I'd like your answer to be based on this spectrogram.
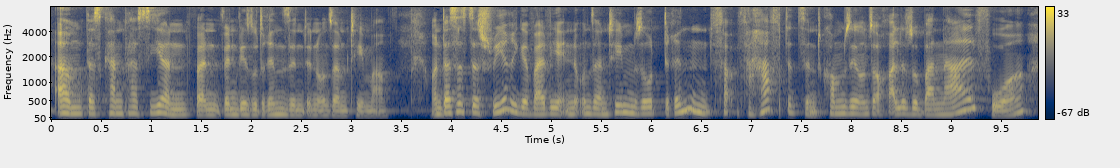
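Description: A voice coach explaining speaking technique in a casual conversation, lively and explanatory, often checking in with "ne?". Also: mid-range voice, a little fast. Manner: explanatory, lively, demonstrates stresses with exaggerated emphasis; uses fillers like "ne?" and "ja?".

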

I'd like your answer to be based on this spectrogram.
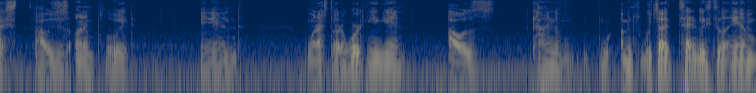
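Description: A man's voice: fairly low pitch, creaky, darkish tone. A man in a candid confessional monologue, rambling with many fillers and some swearing. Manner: rambling, heavy use of fillers and profanity. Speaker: vlogger.

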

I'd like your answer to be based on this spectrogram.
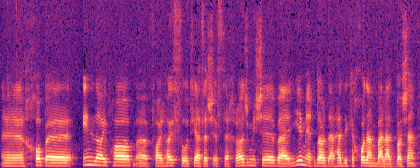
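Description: Guy doing a coaching podcast, medium pitch, explains stuff casually w lots of uh pauses, muffled low bitrate lo-fi audio. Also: fairly even intonation. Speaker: productivity coach and podcast host. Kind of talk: informal explanatory podcast talk. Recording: low-bitrate, dull lo-fi home-edited audio.

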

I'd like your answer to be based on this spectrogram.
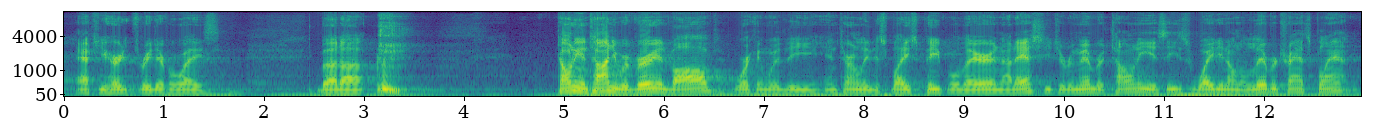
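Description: Speaking at a moderate pace in a medium-pitched voice, a man from Stokes County, North Carolina, with the accent to match, presents a mission trip report to a church. He talks plainly, earnestly, and in a folksy, conversational way over slides, with long hall reverb on the audio.

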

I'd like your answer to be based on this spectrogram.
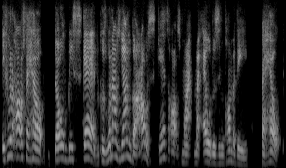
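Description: A woman, a comedian talking in an animated, playful way with casual slang. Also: medium pitch, fast talker, no echo. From England. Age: 20s. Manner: animated, playful, uses slang like innit and man. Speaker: guest comedian. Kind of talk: casual interview chat. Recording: slightly dull lo-fi sound.

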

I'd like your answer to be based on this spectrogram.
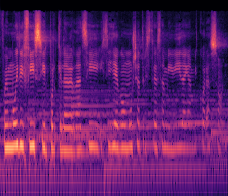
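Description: Woman, 30s, high voice, halting and heartfelt testimony in church over faint music. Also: completely flat delivery. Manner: heartfelt, halting, repeats phrases. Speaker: church member giving testimony.

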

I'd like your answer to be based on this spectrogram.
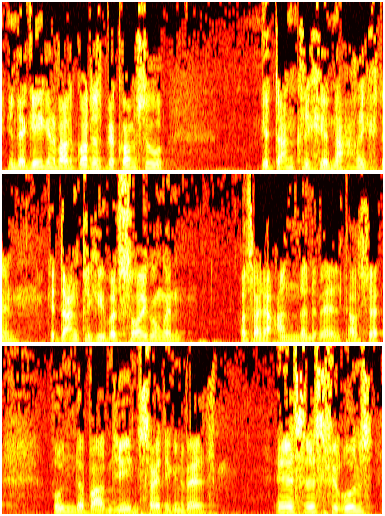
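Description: A man's voice: a little high, moderate pace. A man preaching a sermon, emphatic and repetitive, often turning to the listener to ask if they understand. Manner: addresses listener directly with "verstehst du?".

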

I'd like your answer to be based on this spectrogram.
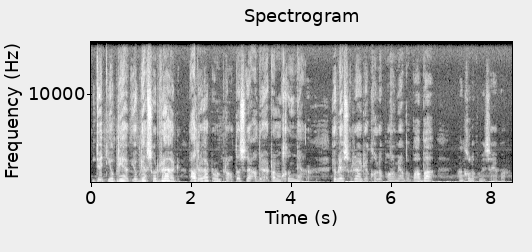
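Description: A comedian in his forties hosts a casual chat and tells family stories with animated energy. He laughs often, drops slang, and speaks in a mid-range male voice. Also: mid-range voice, slight background noise. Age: 40s. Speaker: comedian and podcast host.

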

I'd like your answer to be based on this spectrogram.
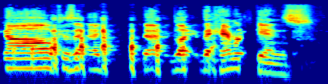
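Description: A man co-hosting a casual podcast chat, telling stories in an animated way, swearing freely and laughing often. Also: fairly high pitch, unhurried. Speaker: podcast co-host, tattoo artist.

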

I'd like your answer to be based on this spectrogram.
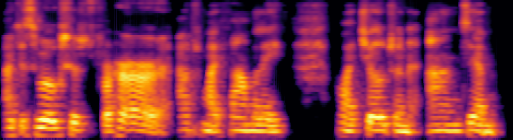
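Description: A woman's voice: rumbling low, fairly even intonation, fairly quick, a bit bright. A woman from Dublin with an Irish accent, a guest author chatting casually in an interview, rambling through stories and laughing often. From Ireland (Dublin).

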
